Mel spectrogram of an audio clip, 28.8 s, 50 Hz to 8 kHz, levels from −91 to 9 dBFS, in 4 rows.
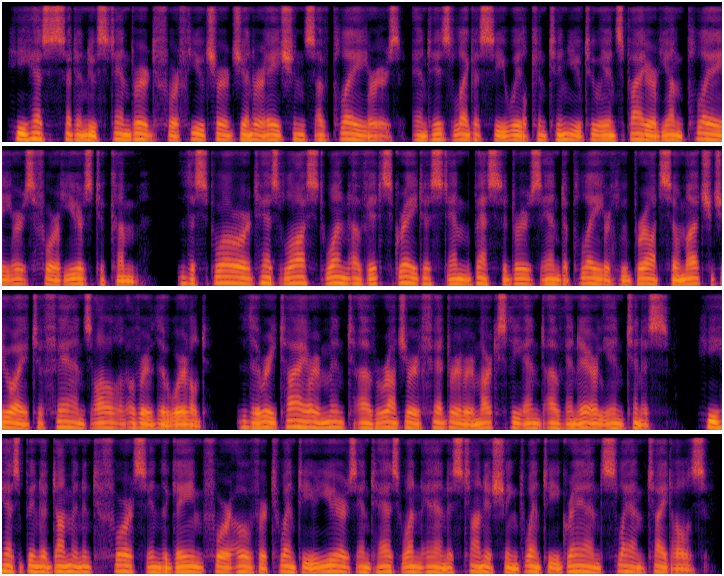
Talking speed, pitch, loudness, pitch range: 170 wpm, 100 Hz, -21 LUFS, 95-110 Hz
